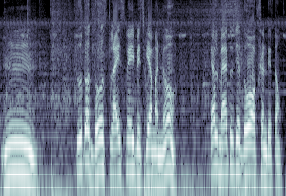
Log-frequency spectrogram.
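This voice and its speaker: Casting: male actor as young sadistic thug, higher-pitched voice, mocking mock-polite delivery, unhurried, music and crickets underneath. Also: darkish tone, lightly acted. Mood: gloating, mocking. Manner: taunting, sneering mock politeness, chuckling. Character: sadistic, mocking knife-wielding male villain, young, cocky. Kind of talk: Hindi audio drama acting.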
